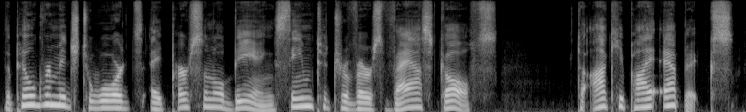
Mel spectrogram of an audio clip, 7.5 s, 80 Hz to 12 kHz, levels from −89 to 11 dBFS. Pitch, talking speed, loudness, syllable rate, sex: 170 Hz, 115 wpm, -17 LUFS, 4.1 syllables/s, female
